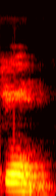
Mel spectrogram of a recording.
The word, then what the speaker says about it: ওম: কিন্তু সে উচ্চারণ করে যথা হচ্ছে আ উ আর ম এই সেই এই আ উ ম এই তিনটেকে নিয়েই কিন্তু শব্দ ব্যবহার করেই কিন্তু ওম উচ্চারণটা আসে আর এই ওম উচ্চারণ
